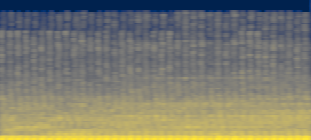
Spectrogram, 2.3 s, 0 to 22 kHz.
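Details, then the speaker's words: Honda Forza 125 scooter after starter-alternator replacement, engine warning light on: sharp, fast puffing chuffs on every firing pulse at idle; exhaust leak from a sizeable hole in the exhaust at the O2 sensor. "Maybe not. Yeah, he's got an exhaust leak. Yeah, got a hole in the exhaust for good measure right there."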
